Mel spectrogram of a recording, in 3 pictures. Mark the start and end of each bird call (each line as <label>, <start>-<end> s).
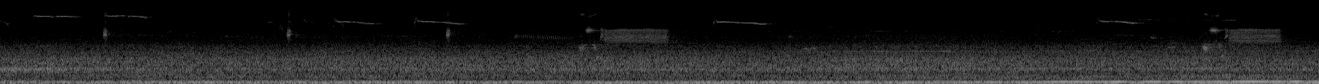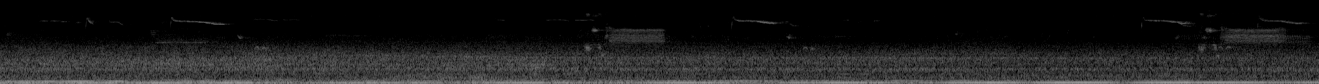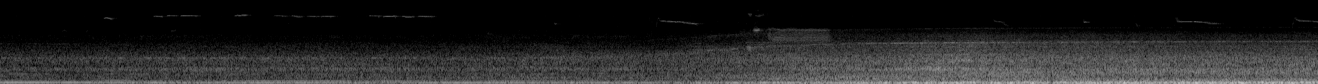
Tufted Titmouse (Baeolophus bicolor), 0.0-5.0 s
Red-winged Blackbird (Agelaius phoeniceus), 0.9-1.2 s
Red-winged Blackbird (Agelaius phoeniceus), 2.8-3.0 s
Red-winged Blackbird (Agelaius phoeniceus), 4.4-4.7 s
Red-winged Blackbird (Agelaius phoeniceus), 5.1-6.9 s
Tufted Titmouse (Baeolophus bicolor), 7.0-39.6 s
Red-winged Blackbird (Agelaius phoeniceus), 11.9-12.9 s
Red-winged Blackbird (Agelaius phoeniceus), 14.6-15.5 s
Red-winged Blackbird (Agelaius phoeniceus), 18.9-20.0 s
Red-winged Blackbird (Agelaius phoeniceus), 25.1-26.4 s
Red-winged Blackbird (Agelaius phoeniceus), 33.7-34.8 s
